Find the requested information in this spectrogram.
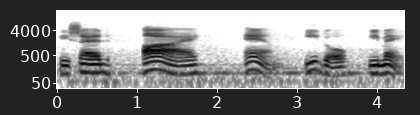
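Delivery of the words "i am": loud stressed I, pause, then AM; very emphatic. Retold or imitated. Jesus answers whether he is the Christ, very emphatic. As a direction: punch I and set AM apart after a beat. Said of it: "very emphatically says".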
